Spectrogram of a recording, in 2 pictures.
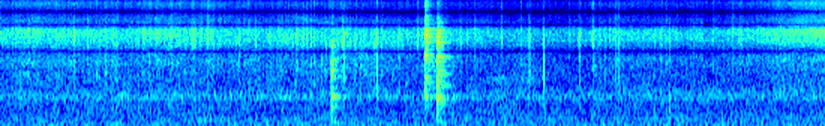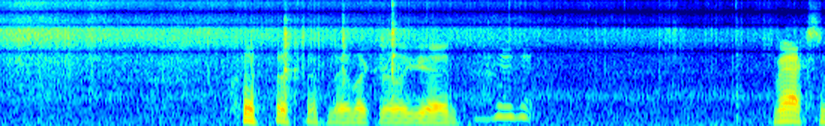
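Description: Meat sizzles on a wire grill over an open wood fire.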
